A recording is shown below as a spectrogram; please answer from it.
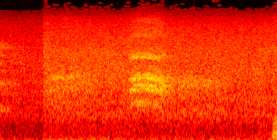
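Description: A crow cawing in the background, one short caw about a second in, over steady outdoor ambience.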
